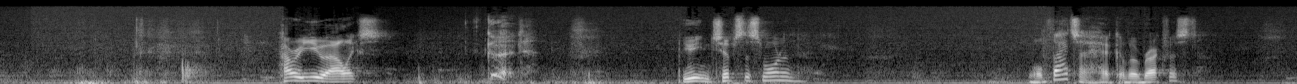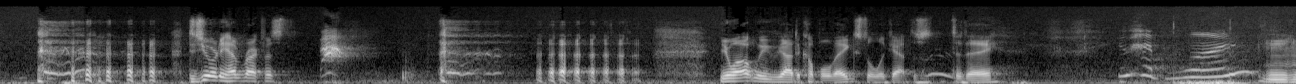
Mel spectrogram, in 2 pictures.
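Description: An elderly man talks warmly in a large echoing room.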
